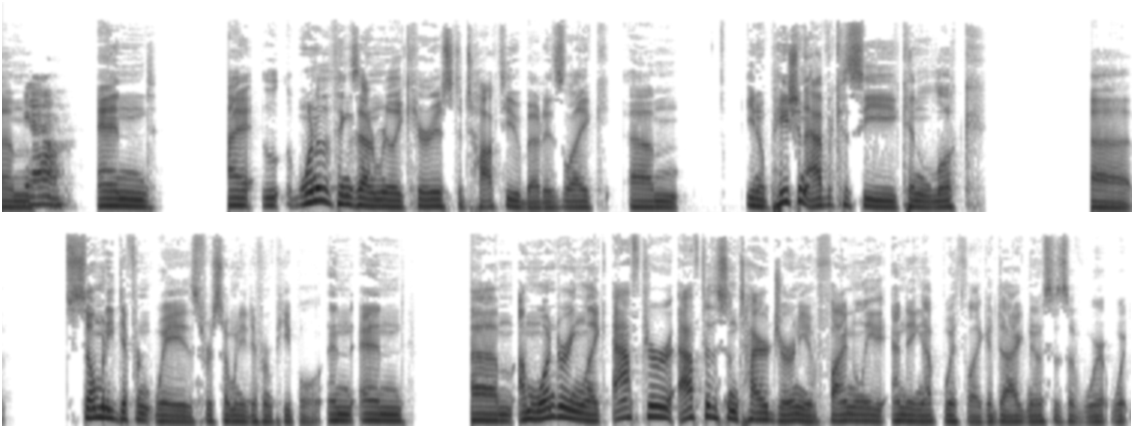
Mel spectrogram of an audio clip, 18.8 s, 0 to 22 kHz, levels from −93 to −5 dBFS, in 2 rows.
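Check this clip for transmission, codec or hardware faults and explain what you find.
One fault recurs: the output loses the first moment of sound after a pause.

Clipped start after a pause, at 1.84–1.88 s, 9.03–9.07 s, 9.91–9.95 s and 13.28–13.32 s: the output device sleeps during each preceding silence of about 0.5 to 0.9 s and needs roughly 40 ms to wake, so speech bursts in abruptly with its opening sounds missing.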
